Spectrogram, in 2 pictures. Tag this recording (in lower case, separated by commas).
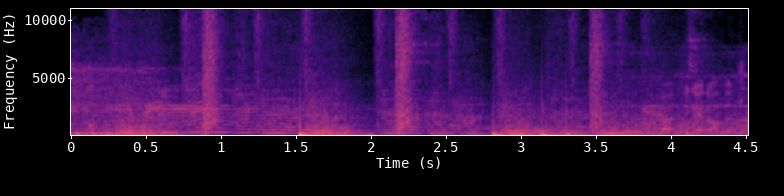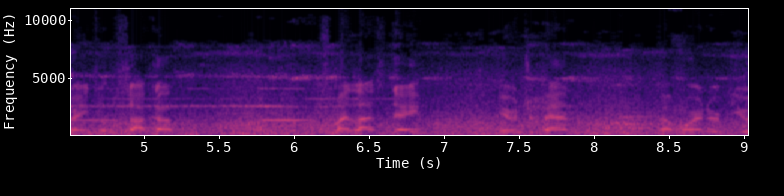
speech, inside a public space, music, rail transport, train wheels squealing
